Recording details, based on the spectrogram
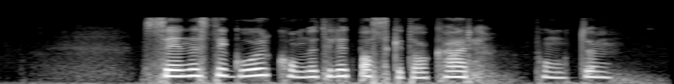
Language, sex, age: Norwegian, female, 36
